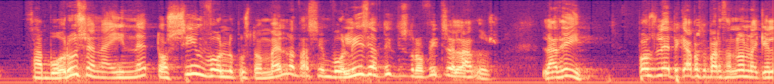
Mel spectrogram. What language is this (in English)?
Greek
